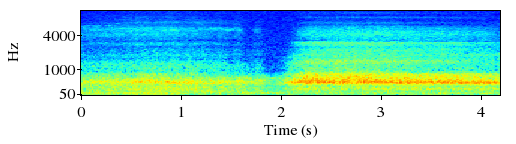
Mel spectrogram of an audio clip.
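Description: Deep, slow breathing during a vinyasa yoga flow: a close, quiet breath in, a brief pause, then a fuller, airy exhale, heard alone.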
